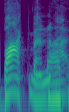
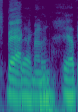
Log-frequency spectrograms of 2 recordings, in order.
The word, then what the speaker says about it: Bachman: And, you know, some people pronounce it Bachman. It's Bachman.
